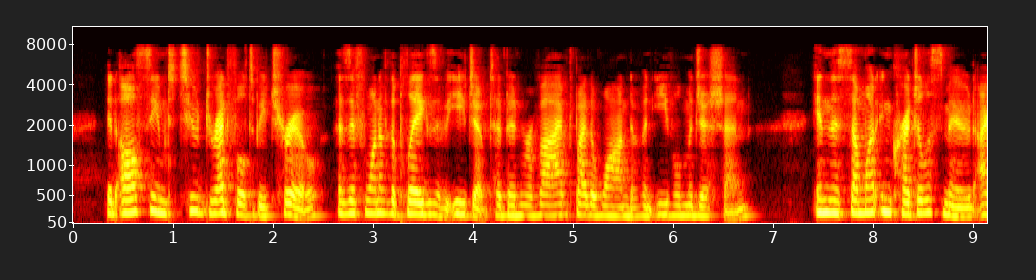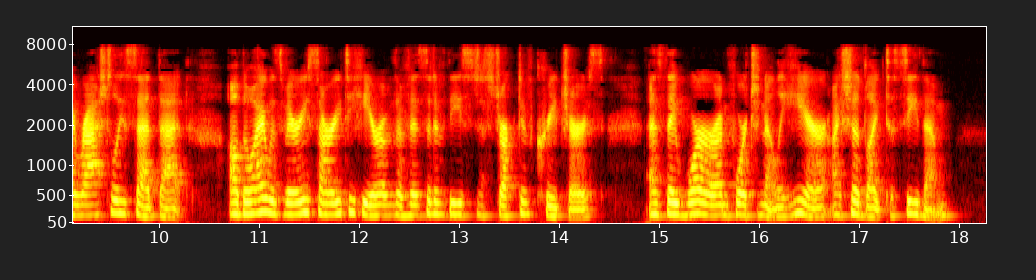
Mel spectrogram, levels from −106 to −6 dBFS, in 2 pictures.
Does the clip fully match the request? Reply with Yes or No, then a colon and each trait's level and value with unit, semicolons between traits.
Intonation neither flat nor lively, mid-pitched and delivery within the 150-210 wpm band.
Yes: average, 3.2 semitones; medium, 180 Hz; average, 195 wpm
